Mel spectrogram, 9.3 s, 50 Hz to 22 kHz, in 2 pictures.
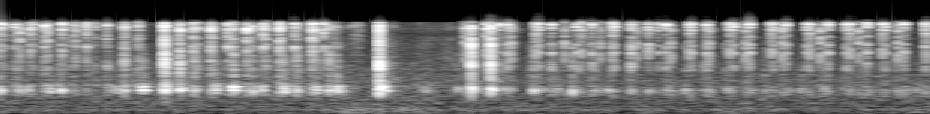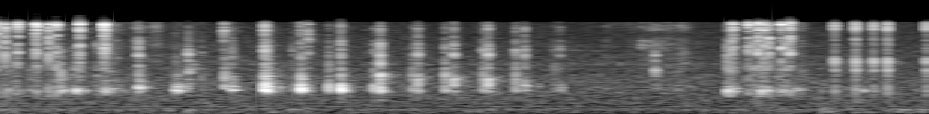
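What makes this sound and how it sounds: A black hollow plastic gaming mouse with a cable has its buttons and scroll wheel clicked and its surface tapped with fingertips. Rapid, dry, bright clicks and taps come in fast bursts, each dying away almost instantly, with short pauses near 2 seconds and just before 8 seconds. The sound is thin with no low end, like fast typing on a keyboard.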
